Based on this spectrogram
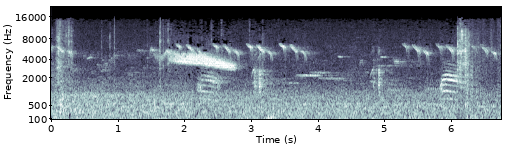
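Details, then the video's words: Common starling song: a jumble of thin whistles, clicks and a loud buzzy burst, with rattling notes scattered over steady background hiss. "Common Starling Songbirds, Songs Birds"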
